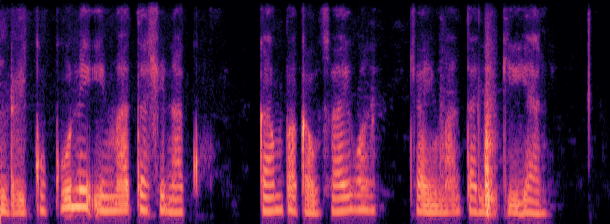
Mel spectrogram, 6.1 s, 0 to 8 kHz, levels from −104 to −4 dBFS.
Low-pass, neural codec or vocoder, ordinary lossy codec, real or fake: 7.2 kHz; none; Opus, 32 kbps; real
